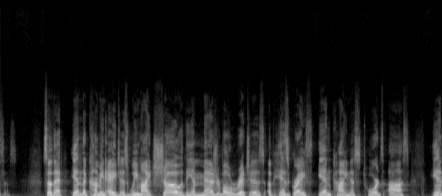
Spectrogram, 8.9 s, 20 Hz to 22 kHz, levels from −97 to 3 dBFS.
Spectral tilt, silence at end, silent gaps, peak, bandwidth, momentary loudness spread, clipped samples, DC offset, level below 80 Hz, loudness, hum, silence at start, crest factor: -5.5 dB/octave; 0 s; none; -10 dBFS; 10 kHz; 9 LU; under 0.1%; under 0.1%; under -90 dBFS; -27 LUFS; none; 0.05 s; 18 dB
